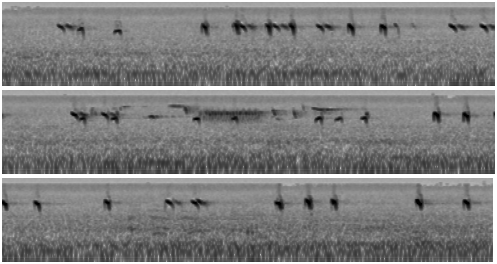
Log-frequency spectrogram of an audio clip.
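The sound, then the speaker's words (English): A single wild crossbill, up in the top of a pine tree, gives sharp, high chipping calls, single notes and quick pairs repeated irregularly for the whole stretch, over a steady low rumbling background with no talking. “Recording, there is one wild crossbill here up in the top of this pine tree, and this is it giving calls, pointed at the wild bird.”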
